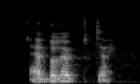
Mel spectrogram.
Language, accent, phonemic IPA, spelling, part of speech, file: French, Canada, /a.bʁypt/, abruptes, adjective, LL-Q150 (fra)-abruptes.wav
- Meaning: feminine plural of abrupt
